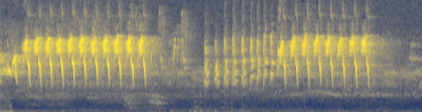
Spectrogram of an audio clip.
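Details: Rufous-capped warbler (Basileuterus rufifrons) singing: a fast, high chattering trill of repeated bright notes, a short pause, then a second trill with a slightly different note pattern, with no other sounds.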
